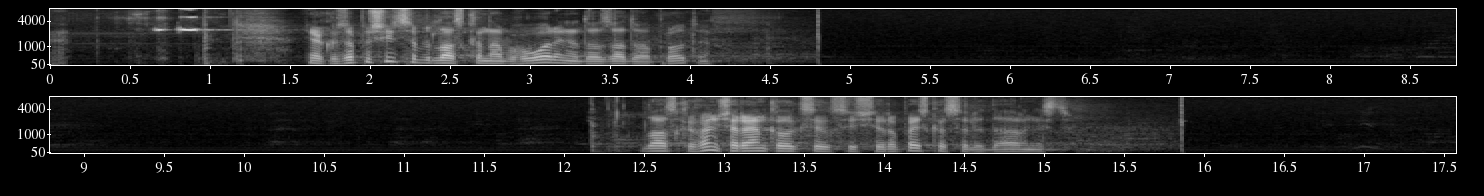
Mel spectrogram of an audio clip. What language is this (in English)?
Ukrainian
